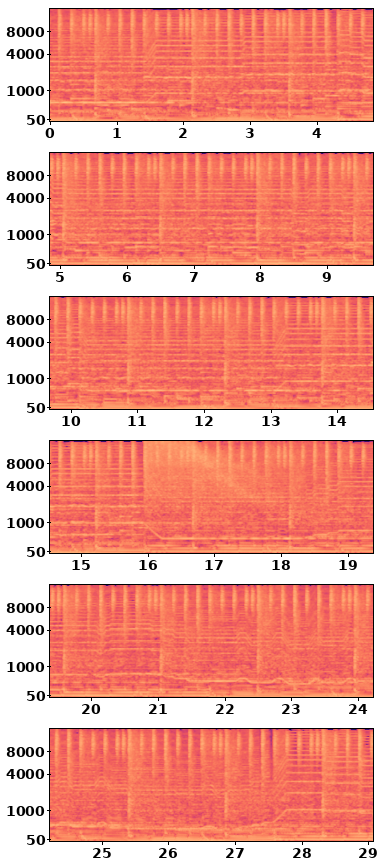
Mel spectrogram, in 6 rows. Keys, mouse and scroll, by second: 0.3 Escape, 0.8 2, 1.1 click, 1.6 ctrl+b, 3.1 click, 3.3 Tab, 3.6 click, 3.9 scroll down 1, 4.9 click, 5.5-9.5 middle drag, 6.0 scroll up 1, 7.1 scroll down 1, 9.5 shift+right click, 9.8-11.0 middle drag, 11.0-12.3 drag, 12.3-17.1 middle drag, 12.7 scroll down 1, 14.0 KP_Decimal, 14.8 r, 17.1 click, 17.3 middle click, 18.0 scroll down 1, 18.4 middle click, 18.9 KP_7, 19.7 shift+z, 20.2-22.1 middle drag, 20.2 g, 22.1 click, 22.6 shift+d, 24.5 Escape, 25.1 click, 25.7-27.4 drag, 28.9 click.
